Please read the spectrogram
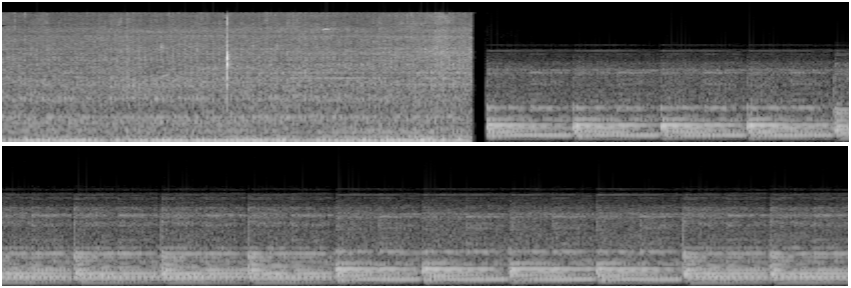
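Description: Wind buffeting the phone's microphone outdoors for the first few seconds, then a sudden cut to background music: keyboard chords pulsing about twice a second.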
